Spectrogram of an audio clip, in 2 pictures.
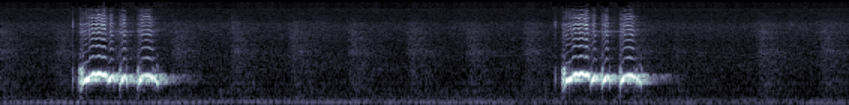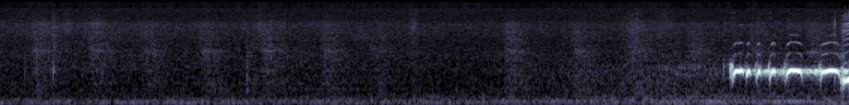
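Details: Zebra dove of local wild stock, loud and constantly singing, used to get other doves calling: three short bubbly cooing bursts spaced far apart over a low background hum, the last more drawn out.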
